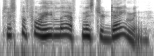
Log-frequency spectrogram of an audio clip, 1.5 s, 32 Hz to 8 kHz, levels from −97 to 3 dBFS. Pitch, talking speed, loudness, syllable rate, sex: 220 Hz, 235 wpm, -16 LUFS, 6.0 syllables/s, male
